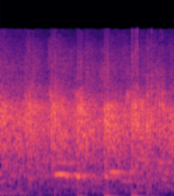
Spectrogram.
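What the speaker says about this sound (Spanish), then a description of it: "Un gran aplauso." An audience at a Los Angeles city council meeting gives a big round of applause, a dense, loud and steady wash of many hands clapping together, with faint voices mixed in underneath.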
